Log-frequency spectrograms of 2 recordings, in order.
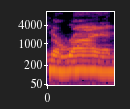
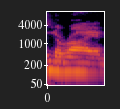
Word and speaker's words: Narayan: It's Narayan is how you say his last name. So but I said it wrong on the Berniard. As soon as I said it, I knew I screwed it up. I went and double checked. It is Narayan.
